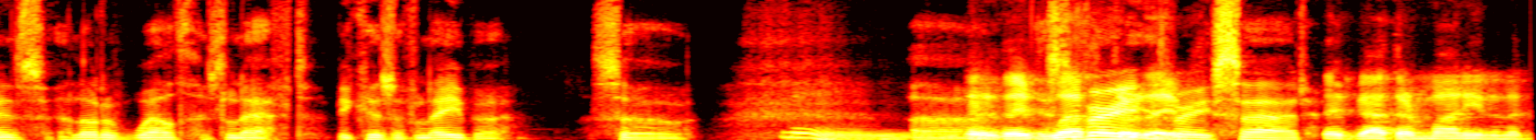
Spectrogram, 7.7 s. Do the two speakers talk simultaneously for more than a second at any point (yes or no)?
yes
